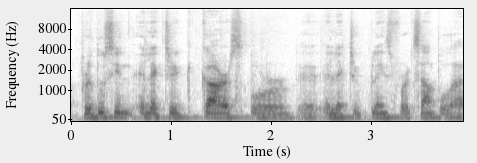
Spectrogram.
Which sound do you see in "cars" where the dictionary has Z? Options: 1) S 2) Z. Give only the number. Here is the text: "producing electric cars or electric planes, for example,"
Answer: 1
